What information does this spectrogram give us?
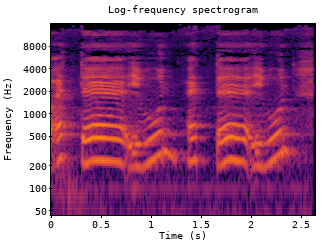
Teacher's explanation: دي لام شمسية فأدغمت في التاء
